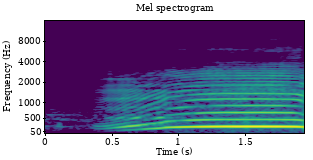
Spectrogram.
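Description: A single cow on a North Dakota farm lets out one long, loud, rising moo that holds steady before cutting off, close by and alone after a quiet start.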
